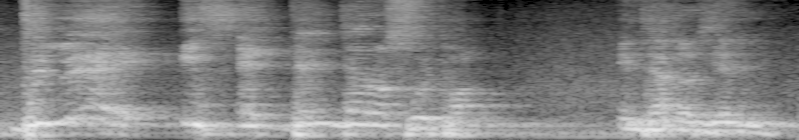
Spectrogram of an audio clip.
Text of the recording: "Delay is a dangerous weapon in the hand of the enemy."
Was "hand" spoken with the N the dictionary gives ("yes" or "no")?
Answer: no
